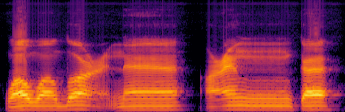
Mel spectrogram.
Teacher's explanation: Nunnya dipanjangkan, ada tanda alifnya mad tabi'i, dua ketukan.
